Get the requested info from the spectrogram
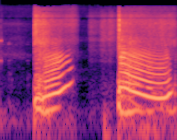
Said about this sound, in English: Saved by a fart.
